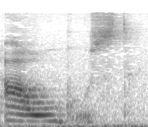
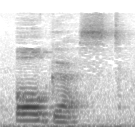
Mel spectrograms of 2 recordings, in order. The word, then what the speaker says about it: August: Zwróćcie uwagę na wymowę. To jest przez długie O. Zawsze jak mamy AU, to nie mówimy August. Nie. Tam będzie wymowa przez O. To nie może być, nie musi być takie bardzo długie to O, ale ono jest bardzo takie niskie i takie gardłowe trochę.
